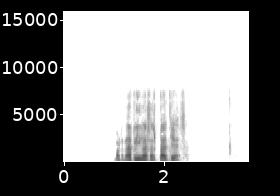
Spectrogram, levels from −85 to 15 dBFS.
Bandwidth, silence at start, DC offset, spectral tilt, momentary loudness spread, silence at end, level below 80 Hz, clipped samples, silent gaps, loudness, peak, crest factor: 7.8 kHz; 1.05 s; under 0.1%; -7 dB/octave; 15 LU; 1.3 s; -68 dBFS; under 0.1%; none; -26 LUFS; -8 dBFS; 22 dB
